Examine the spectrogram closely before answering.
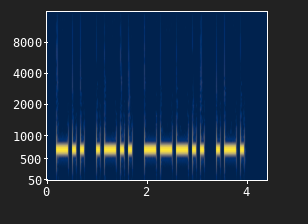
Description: Morse code, heard as a keyed tone, about 15 wpm, 700 Hz. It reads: DL8R
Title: DXCC-100 Call Signs - 4 Characters - Repeated 2x - 15wpm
